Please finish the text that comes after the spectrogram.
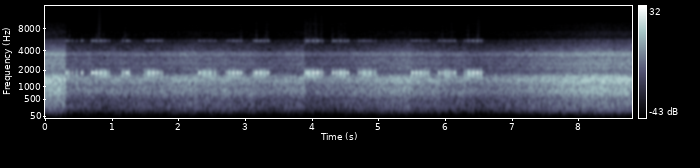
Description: Hellschreiber (Feld-Hell, 122.5 baud), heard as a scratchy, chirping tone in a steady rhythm, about 1850 Hz, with radio static. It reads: VE1Z 599 503 503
